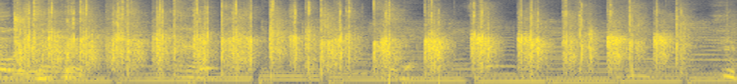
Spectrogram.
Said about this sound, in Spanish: Vamos, vamos a darle un aplauso, por favor. Sí, por favor.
